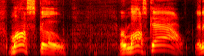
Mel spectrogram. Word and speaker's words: Moscow: Moscow does not protect or Moscow is not pronounced Moscow it is pronounced Moscow we ain't in Russia okay that's just a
